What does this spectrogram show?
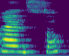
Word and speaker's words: rinçons: Par contre, nous rinçons, regardez, on a remplacé C par cécédile. Sinon, on va la prononcer, nous rinçons, et ça ne se lit pas.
